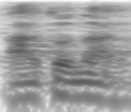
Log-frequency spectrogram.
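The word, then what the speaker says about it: אדני: 그만큼 이들이 철저하게 하나님의 이름을 거룩하게 여기고 경외하려고 했던 노력했던 것들은 흔적이 여기에 나와 있고, 그냥 우리가 읽을 때는 주님이라고 읽기 때문에 아도나이, 영어에서도 그래서 더 로드라고 표현을 하고 있는 것을 보게 됩니다.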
